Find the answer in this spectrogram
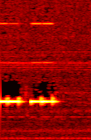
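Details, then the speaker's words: Repeated high-pitched BiPAP alarm tones over a low machine hum, a demonstration for nurses. The proximal pressure line is disconnected, the screen reads 'proximal line disconnect', and the audible alarm stops once the line is reconnected. "now we have an audible alarm and we can see the alarm message there proximal line disconnect and we reconnect it and the audible alarm goes away because we have fixed the problem"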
